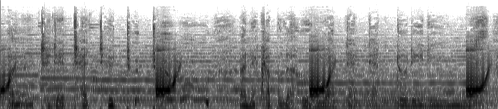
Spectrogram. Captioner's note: Tigger making Tigger noises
